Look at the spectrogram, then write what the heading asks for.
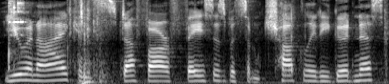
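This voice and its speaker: An actress playing a firm but comforting middle-aged mother in an audio drama, measured in her delivery. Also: lowish voice, steady tone, noisy background, close to an everyday voice. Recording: music behind the voice.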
